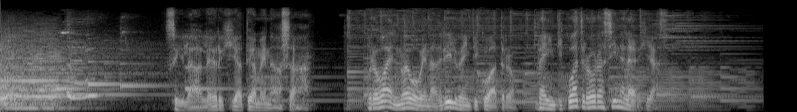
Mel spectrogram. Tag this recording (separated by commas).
Speech, Music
